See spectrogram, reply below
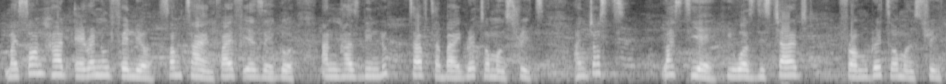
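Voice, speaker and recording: Earnest woman carer from London. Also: mid-range voice. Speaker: family carer. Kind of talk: vox pop interview. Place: large busy conference hall. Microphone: lapel.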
